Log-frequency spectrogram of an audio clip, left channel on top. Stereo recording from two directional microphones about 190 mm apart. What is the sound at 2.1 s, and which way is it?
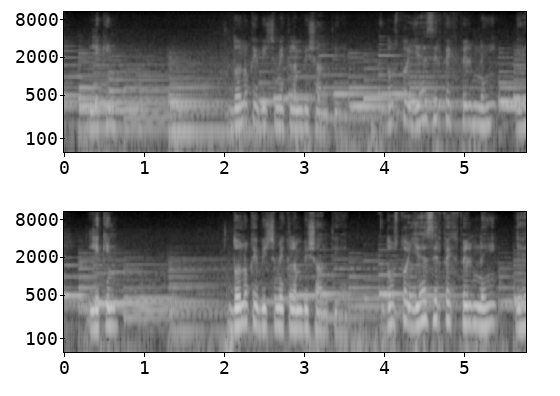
Speech, 35° right (ahead or behind).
